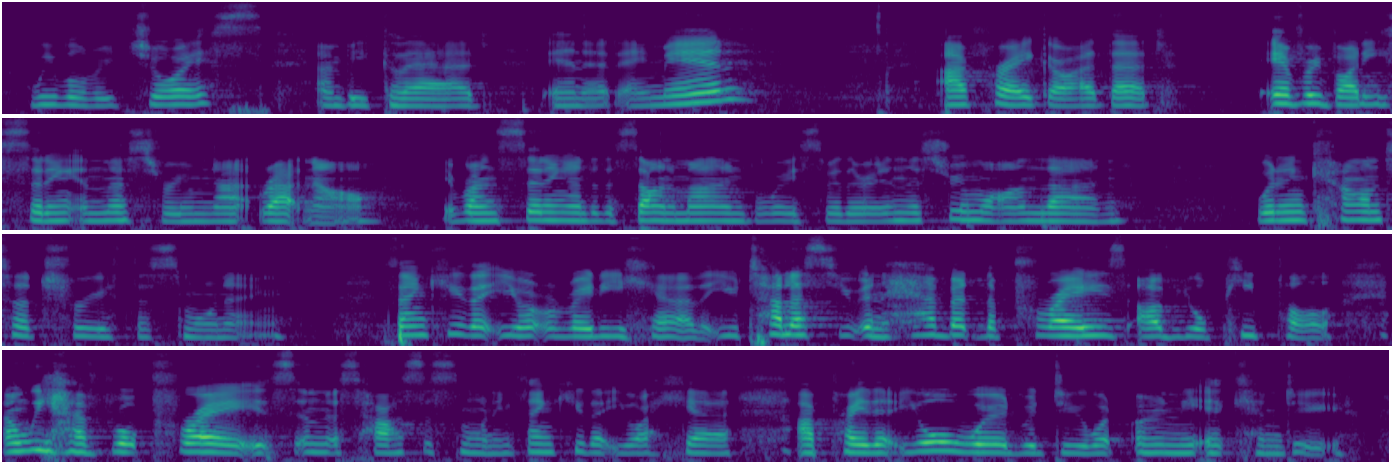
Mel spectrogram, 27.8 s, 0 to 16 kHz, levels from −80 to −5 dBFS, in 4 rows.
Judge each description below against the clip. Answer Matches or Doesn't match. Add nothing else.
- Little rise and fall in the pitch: Matches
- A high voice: Matches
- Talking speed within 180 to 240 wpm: Matches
